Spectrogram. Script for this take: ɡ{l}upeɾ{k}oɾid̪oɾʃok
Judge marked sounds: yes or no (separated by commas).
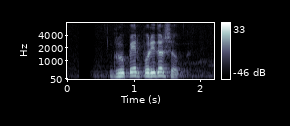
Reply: no, no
